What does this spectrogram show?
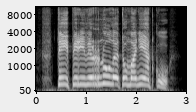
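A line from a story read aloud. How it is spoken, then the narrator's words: Shout. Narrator (Russian): крикнул я ему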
